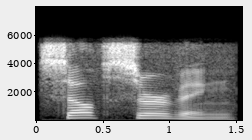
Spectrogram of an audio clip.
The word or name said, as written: self-serving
